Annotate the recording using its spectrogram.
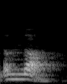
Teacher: अनुनासिक, अनुनासिक क्योंकि इनको बोलते समय ऐसा लग रहा है जैसे हम हमारी आवाज़ जो है ना नाक से निकल रही, अंगा, बिना नाक का उपयोग किए अंगा नहीं बोला जा सकता, तो इसीलिए इसको अनुनासिक कहते हैं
